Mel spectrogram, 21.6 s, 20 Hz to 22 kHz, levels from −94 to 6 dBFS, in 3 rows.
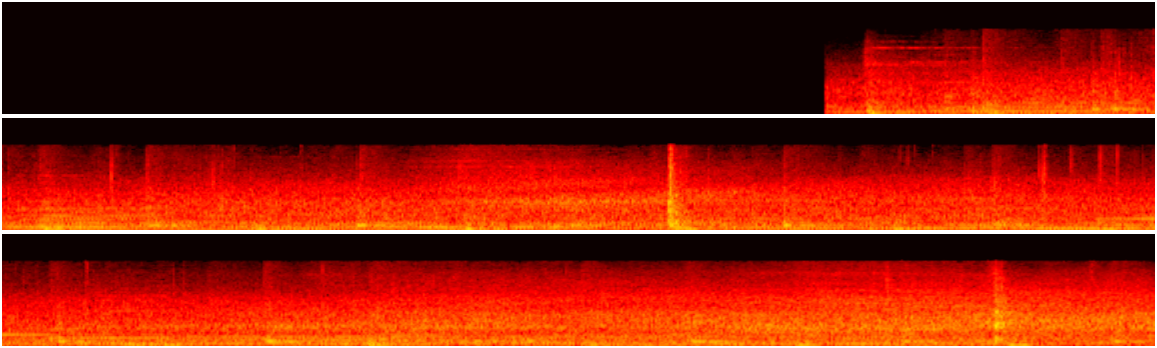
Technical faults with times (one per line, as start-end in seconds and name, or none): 6.05-6.07 skip ahead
